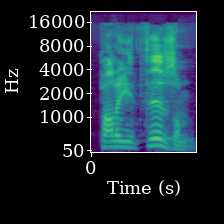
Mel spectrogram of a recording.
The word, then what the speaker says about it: polyethism: we call that age polyethism. Now, that's not polytheism. Polytheism means many gods. Notice the different spelling. Polythism is how you say that.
